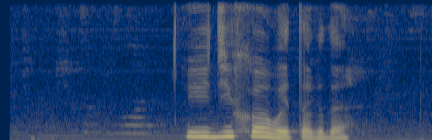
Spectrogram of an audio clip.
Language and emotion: Russian, neutral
